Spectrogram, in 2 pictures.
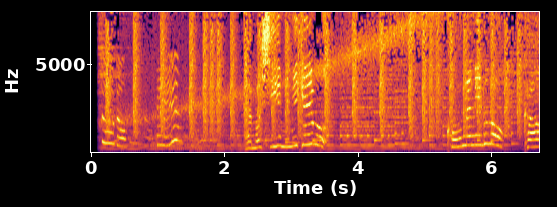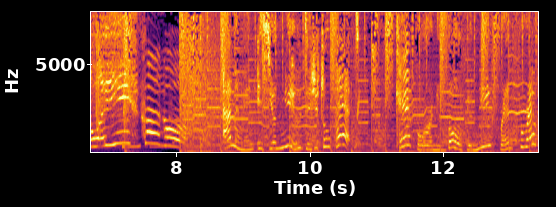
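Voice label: Japanese, female, character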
